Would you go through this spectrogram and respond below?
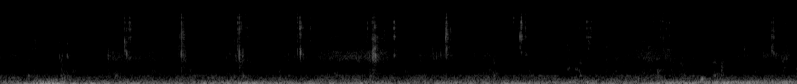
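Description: Close, faint chewing and biting of crappie roe: soft wet squishes punctuated by several sharp, crisp bites spaced a second or so apart, with no talking.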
